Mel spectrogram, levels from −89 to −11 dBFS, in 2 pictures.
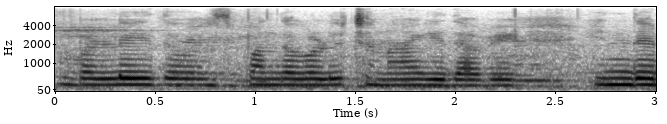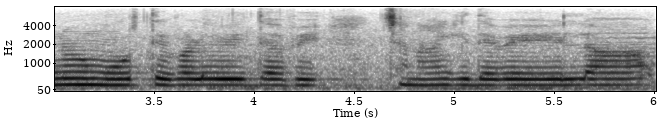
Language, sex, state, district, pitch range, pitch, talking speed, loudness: Kannada, female, Karnataka, Raichur, 215-225 Hz, 220 Hz, 90 wpm, -15 LUFS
